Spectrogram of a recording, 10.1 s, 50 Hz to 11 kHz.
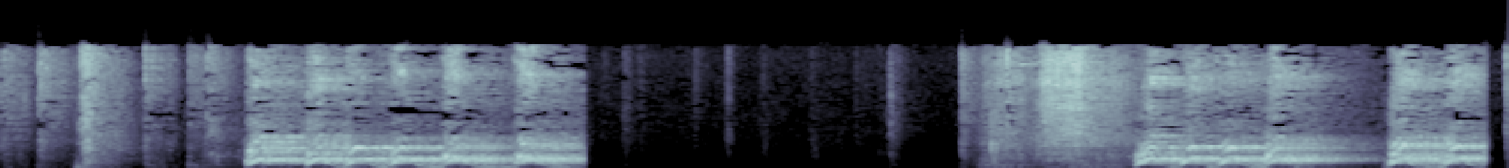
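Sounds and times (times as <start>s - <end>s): dog barking: 1.6s - 4.0s, 7.6s - 10.0s.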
